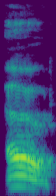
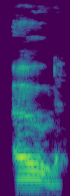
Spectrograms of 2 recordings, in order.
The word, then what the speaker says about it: ode: reading what's called an ode and it's pronounced oh not od or not oday it's pronounced ode number three free verse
